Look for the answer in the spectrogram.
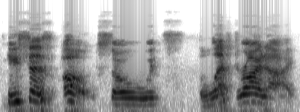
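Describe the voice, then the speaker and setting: High, bright woman reading a script. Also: expressive, slow pace, muffled recording. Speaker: podcast reader. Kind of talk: dramatic read-aloud of a webcomic script.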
